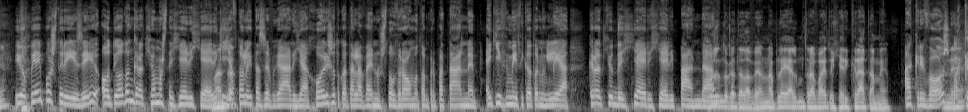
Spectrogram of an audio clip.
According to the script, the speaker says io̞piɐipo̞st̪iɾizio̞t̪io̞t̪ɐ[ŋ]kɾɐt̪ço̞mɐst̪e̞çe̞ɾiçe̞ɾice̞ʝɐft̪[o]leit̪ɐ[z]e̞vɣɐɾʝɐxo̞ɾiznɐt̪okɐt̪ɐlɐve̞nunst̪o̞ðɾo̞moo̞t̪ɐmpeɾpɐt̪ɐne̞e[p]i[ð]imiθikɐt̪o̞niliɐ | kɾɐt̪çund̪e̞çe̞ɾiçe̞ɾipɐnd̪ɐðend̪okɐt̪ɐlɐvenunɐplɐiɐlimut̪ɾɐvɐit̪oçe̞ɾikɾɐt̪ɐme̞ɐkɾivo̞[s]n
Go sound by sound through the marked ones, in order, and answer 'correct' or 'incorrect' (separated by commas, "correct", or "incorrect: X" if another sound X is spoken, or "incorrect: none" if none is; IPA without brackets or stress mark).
correct, correct, correct, incorrect: c, incorrect: θ, correct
